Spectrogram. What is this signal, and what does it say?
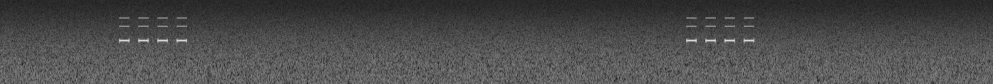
Alarm pattern, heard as an alarm's beeps, played twice, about 3000 Hz. Temporal four. Carbon monoxide.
